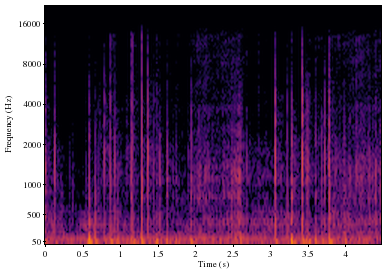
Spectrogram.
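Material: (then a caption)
Leather. Long nails scratch across the textured front panel of a medium, structured, hollow red pebbled grained leather (or faux leather) handbag held close to the microphone. The result is a run of short, dry, crackling scratches with brief low thumps and a steady low hum underneath, the clicks sharp and quickly gone.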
